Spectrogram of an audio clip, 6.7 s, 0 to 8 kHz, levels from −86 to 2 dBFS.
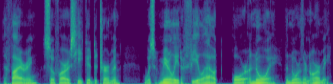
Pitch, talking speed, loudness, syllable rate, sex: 95 Hz, 160 wpm, -20 LUFS, 4.8 syllables/s, male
